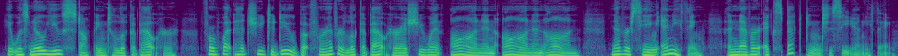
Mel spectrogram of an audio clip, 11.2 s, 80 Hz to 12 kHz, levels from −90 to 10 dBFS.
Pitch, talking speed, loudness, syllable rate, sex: 160 Hz, 205 wpm, -18 LUFS, 5.0 syllables/s, female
